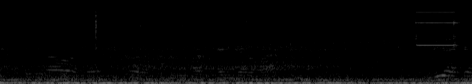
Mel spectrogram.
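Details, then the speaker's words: Double-channel 3055-transistor amplifier with no sound after driving a 12-inch 150 W speaker: a steady low hum, then a short high continuity beep as the meter probes the driver transistor, which is shorted. "देख सकते हैं इसका driver transistor जो है shot हो चुका है"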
